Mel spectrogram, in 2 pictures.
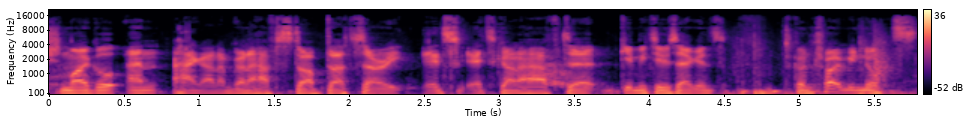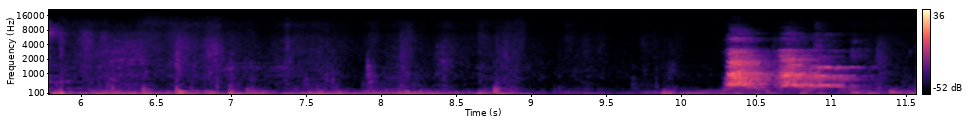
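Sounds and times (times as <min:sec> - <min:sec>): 
speech: 0:00.0 - 0:05.9
dog barking and whimpering: 0:10.3 - 0:11.3.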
